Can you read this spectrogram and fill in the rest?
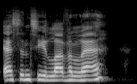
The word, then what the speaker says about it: SNC-Lavalin: So I pronounce it SNC-Lavalin. It's a company in Quebec. I'm of French-Canadian descent, and my grandmother, who only spoke Canadian French for the first like 5 years of her life, would kill me if I didn't pronounce this properly.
